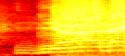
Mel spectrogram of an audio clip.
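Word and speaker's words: Jnana: India bhakti yoga and Gyana yoga it is not Gyana yoga you have to pronounce Jana Yoga it's a your nation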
